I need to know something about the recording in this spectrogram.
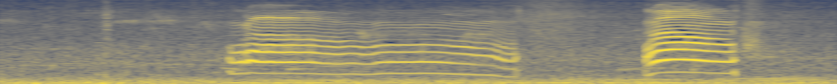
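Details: Cat at the countryside lets out one long, level, plaintive meow followed by a shorter, louder one, with a faint low hum behind.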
